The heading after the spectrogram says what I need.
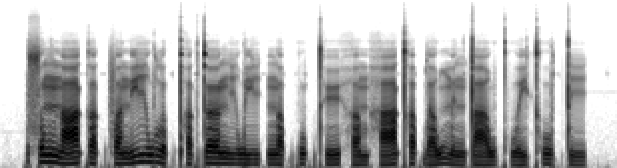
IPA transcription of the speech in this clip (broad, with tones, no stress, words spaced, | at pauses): sʊ˥ŋn̪aː˨˥ kɐ˨˥k̚ fɐ˨˧njiː˥wlʊ˨k̚ pʰɐ˨k̚t̪œː˧ŋiː˨wjiː˨k̚ ŋɐ˨˥p̚kʷɐ˧p̚t̪ʰyː˨˧ hɐ˨˧m haː˨˥kʰɐ˧p̚lɐ˨˥w mɪ˨ŋt̪aː˨˧wkʷʰe˨˥j kʰuː˧t̚t̪iː˨k̚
